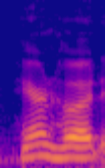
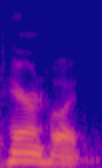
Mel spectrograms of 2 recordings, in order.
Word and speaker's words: Herrnhut: Herrnhut is spelled H-E-R-R-N-H-U-T.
